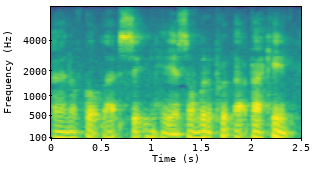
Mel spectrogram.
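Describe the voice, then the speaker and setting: With a low, fairly even voice and a quick pace, a British man narrates a radio repair informally, pausing now and then to think. The video's audio is plainly noisy and punctuated by clicks.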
